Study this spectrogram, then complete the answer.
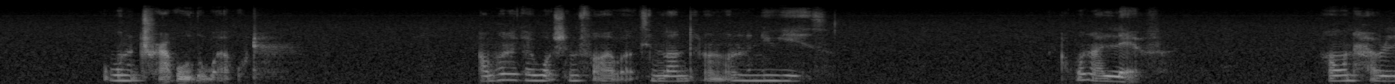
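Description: A young woman talks calmly and close up, in short bursts with pauses.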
